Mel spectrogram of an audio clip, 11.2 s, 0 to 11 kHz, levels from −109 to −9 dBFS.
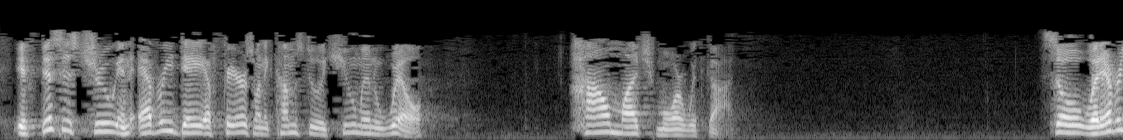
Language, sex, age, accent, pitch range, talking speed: English, male, 50-69, American, 135-180 Hz, 110 wpm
